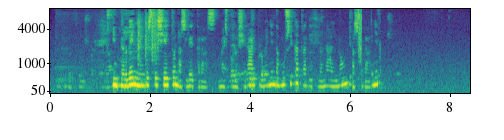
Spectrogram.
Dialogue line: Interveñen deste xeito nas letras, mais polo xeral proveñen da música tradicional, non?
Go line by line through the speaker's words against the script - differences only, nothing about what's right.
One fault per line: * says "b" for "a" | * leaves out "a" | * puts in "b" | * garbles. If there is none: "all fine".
* garbles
